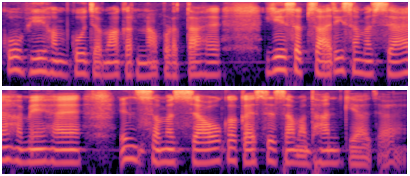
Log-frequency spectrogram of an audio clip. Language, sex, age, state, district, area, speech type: Hindi, female, 30-45, Uttar Pradesh, Prayagraj, urban, spontaneous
